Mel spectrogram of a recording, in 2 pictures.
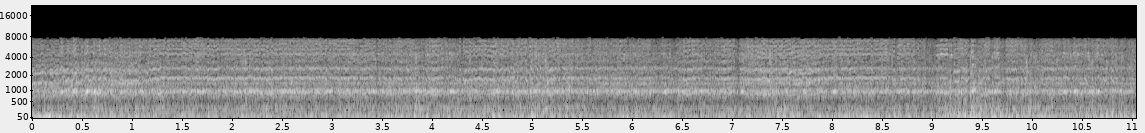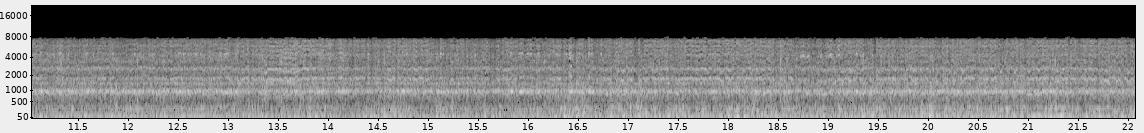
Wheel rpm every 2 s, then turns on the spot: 190, 230, 230, 230, 230, 230, 230, 230, 230, 230, 240.
none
